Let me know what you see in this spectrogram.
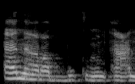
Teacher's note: This madda is dropped when you continue, and if you stop on ana, then you bring it. You say ana, but if you continue, it's anara, as if it's not there.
